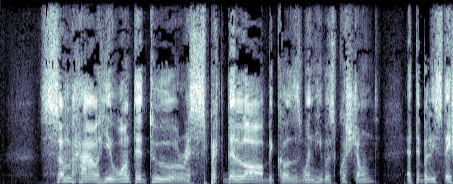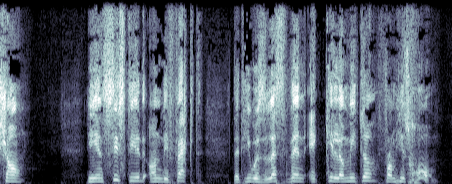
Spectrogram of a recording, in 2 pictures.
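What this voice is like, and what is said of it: Put-on French accent. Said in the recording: “that was a great French accent for a police chief”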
